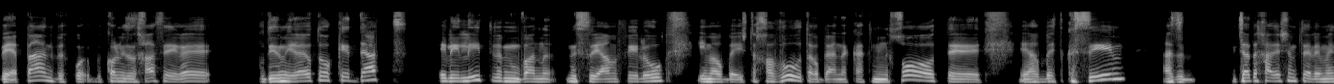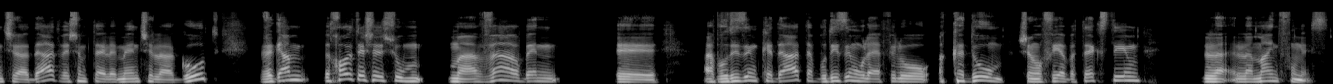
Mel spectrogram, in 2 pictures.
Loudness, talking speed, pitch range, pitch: -24 LUFS, 120 wpm, 130-175 Hz, 145 Hz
